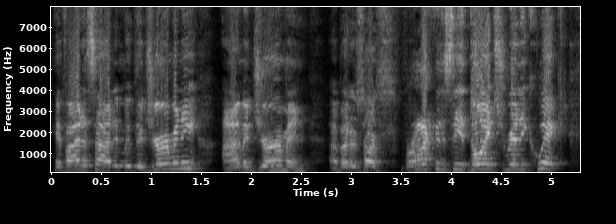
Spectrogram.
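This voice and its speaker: A man's voice: high voice, animated, normal speed, sharp tone. A man from Maryland delivering a blunt, profane political rant to camera as a vlogger. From Maryland, USA.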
